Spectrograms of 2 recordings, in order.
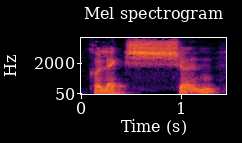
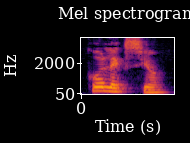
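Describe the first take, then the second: First: The middle consonant is a sh sound. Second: The middle consonant is an s sound. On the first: "the sh that we have in English" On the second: "and in French, collection, like with an S"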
